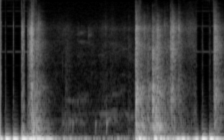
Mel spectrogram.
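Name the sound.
door thudding shut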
